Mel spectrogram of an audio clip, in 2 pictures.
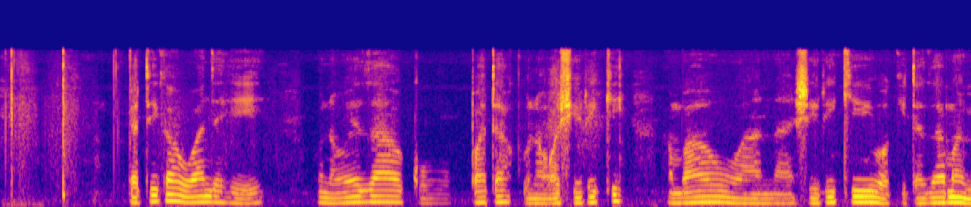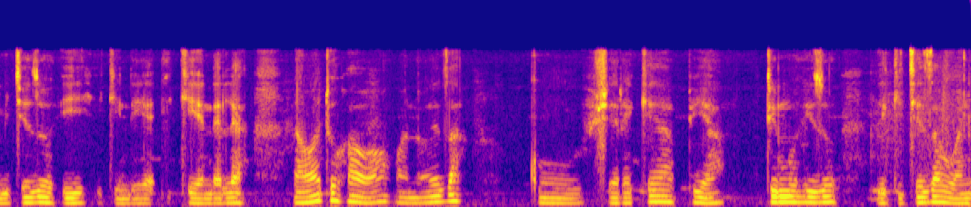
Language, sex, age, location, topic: Swahili, male, 36-49, Nakuru, government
